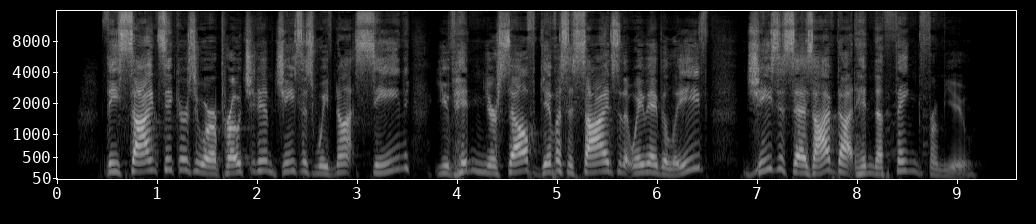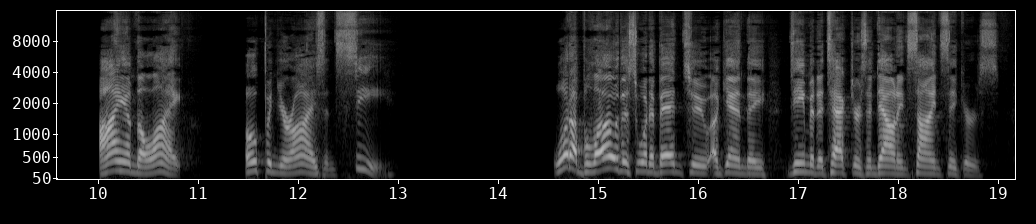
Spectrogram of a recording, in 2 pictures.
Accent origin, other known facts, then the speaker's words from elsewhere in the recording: Florida, United States; When I was growing up in Florida, you had two seasons. You had summer, and then you had hurricane season, both of which overlapped.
